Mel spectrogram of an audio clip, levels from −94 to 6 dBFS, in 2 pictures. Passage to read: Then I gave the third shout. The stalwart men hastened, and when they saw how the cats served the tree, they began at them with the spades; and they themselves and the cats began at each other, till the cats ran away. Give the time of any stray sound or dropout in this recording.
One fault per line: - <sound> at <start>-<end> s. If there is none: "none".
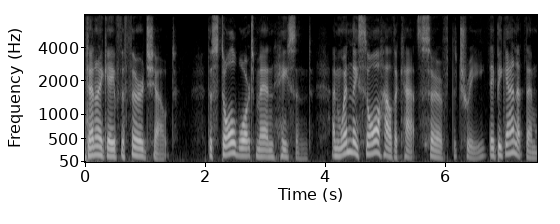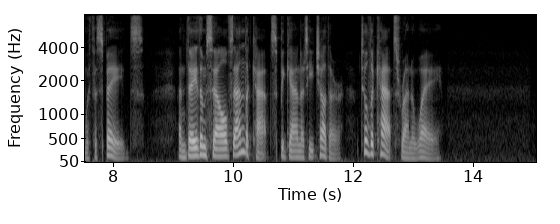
none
